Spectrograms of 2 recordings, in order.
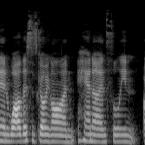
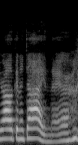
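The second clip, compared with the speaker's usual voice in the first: acted, pitched-up, blurting stoned delivery; 5 semitones higher than usual. Quoting a character who is super high: imitating someone super high. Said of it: "super high and saying everything that comes to mind".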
